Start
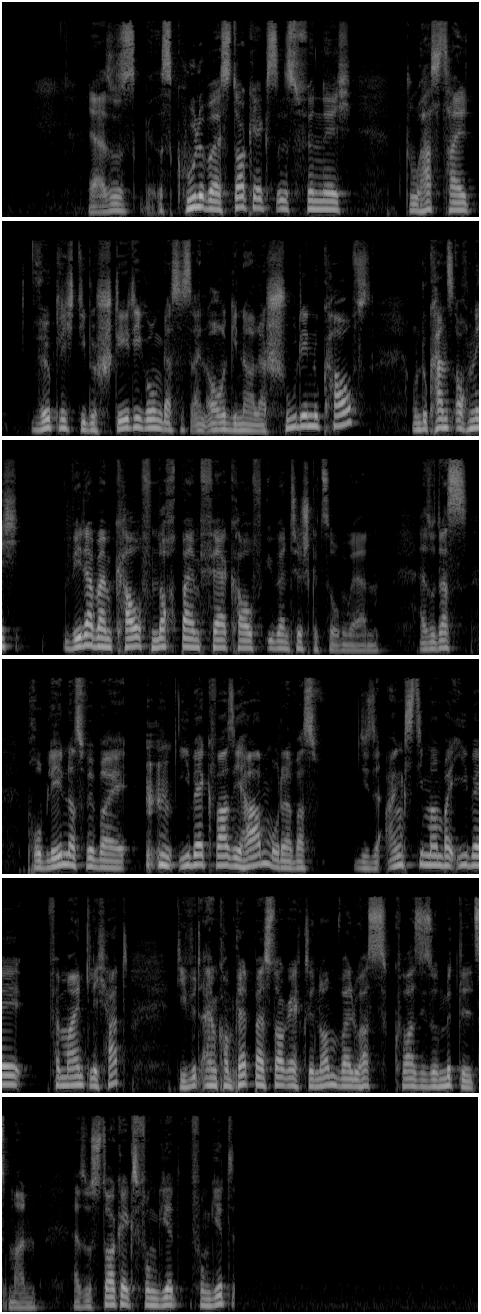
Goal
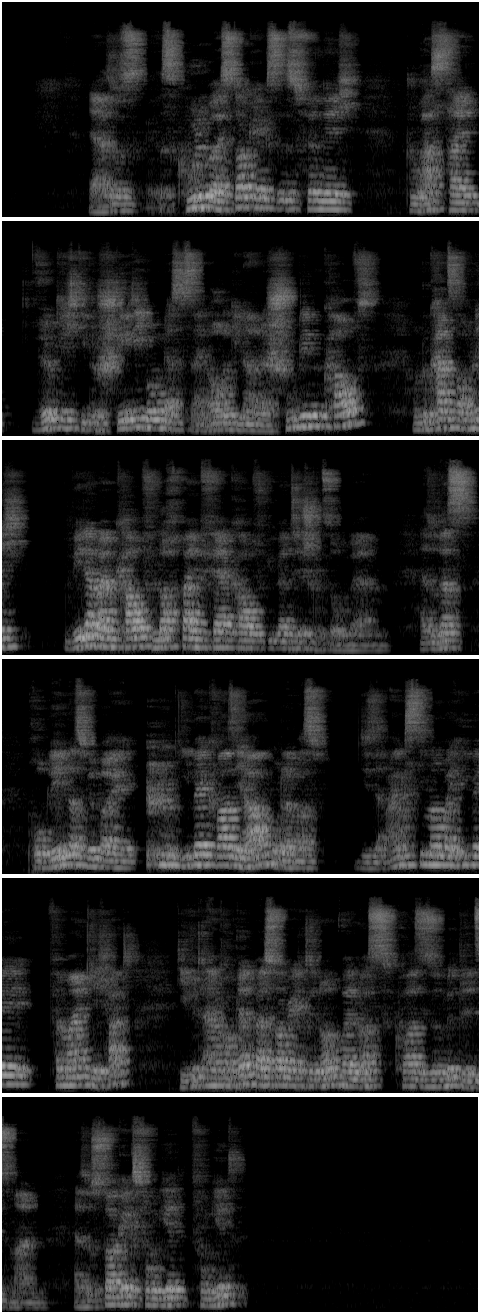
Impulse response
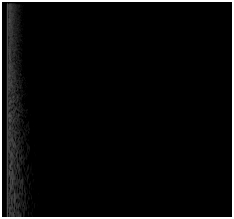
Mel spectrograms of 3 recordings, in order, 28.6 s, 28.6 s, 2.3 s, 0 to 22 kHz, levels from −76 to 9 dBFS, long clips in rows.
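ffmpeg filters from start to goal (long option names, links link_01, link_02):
-filter_complex "[0:a]lowshelf=frequency=210:gain=-12[link_01];[1:a]atrim=start_sample=2205,atrim=end_sample=3528,asetrate=24696,aresample=44100[link_02];[link_01][link_02]afir=irnorm=-1:irlink=0,volume=-5.5dB"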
